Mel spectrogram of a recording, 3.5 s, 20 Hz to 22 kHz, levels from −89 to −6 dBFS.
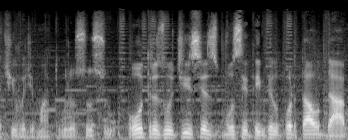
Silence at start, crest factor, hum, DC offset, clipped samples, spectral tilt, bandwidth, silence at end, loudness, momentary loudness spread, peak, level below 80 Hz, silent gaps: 0 s; 20 dB; none; under 0.1%; under 0.1%; -4 dB/octave; 16.5 kHz; 0 s; -21 LUFS; 10 LU; 0 dBFS; -46 dBFS; none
